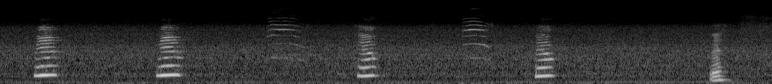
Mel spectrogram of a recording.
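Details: Indoor kittens playing and being fed mew repeatedly, short harmonic calls about every second or two, alternating with fainter high thin cries, ending in a sharper rising meow over a faint hum.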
